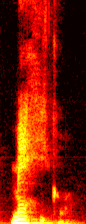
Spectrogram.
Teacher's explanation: now I'm stressing the front of the word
